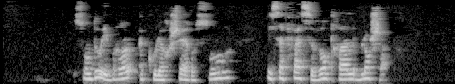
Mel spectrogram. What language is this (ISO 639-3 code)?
fra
